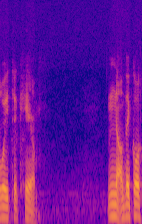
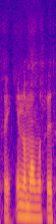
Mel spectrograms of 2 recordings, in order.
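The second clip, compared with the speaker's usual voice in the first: ordinary delivery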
